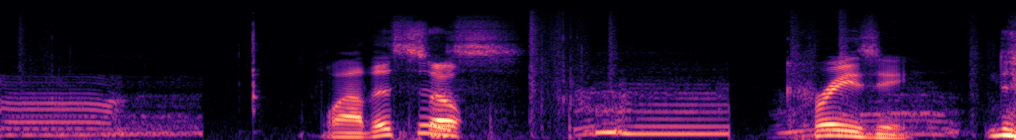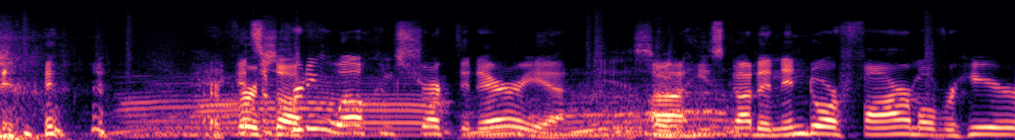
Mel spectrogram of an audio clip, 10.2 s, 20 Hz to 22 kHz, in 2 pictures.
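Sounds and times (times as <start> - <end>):
video game cow mooing: 0.0 - 1.0, 2.9 - 4.8, 5.6 - 9.0
speech: 1.6 - 3.2, 4.0 - 10.1
laughter: 5.0 - 6.8.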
